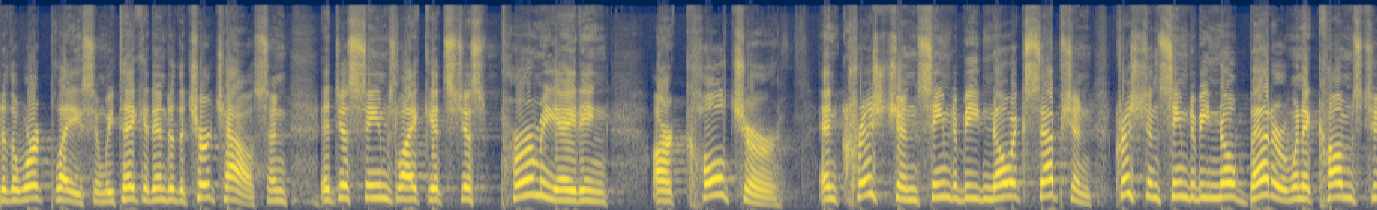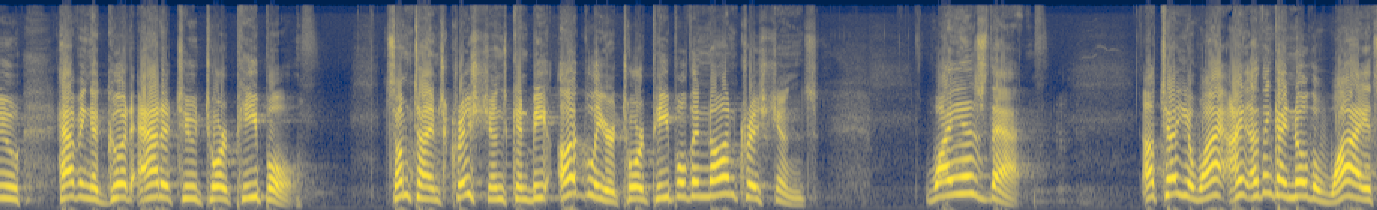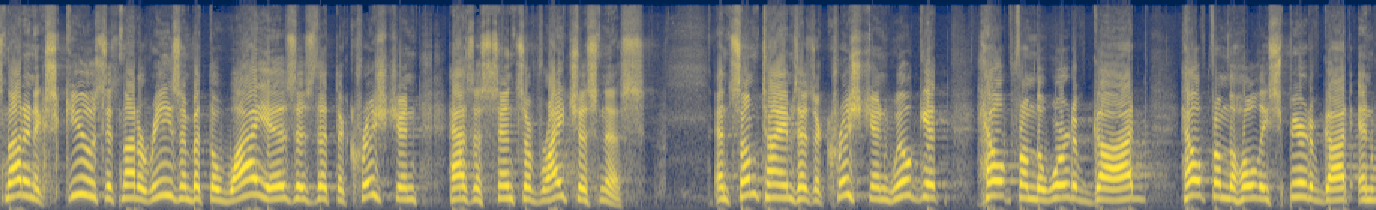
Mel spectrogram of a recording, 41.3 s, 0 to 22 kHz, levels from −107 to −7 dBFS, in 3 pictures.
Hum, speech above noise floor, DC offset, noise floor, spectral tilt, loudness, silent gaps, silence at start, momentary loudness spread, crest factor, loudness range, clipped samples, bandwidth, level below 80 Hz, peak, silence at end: none; 43 dB; under 0.1%; -55 dBFS; -3 dB/octave; -11 LUFS; none; 0 s; 8 LU; 12 dB; 3 LU; 0.3%; over 20 kHz; -56 dBFS; 0 dBFS; 0 s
